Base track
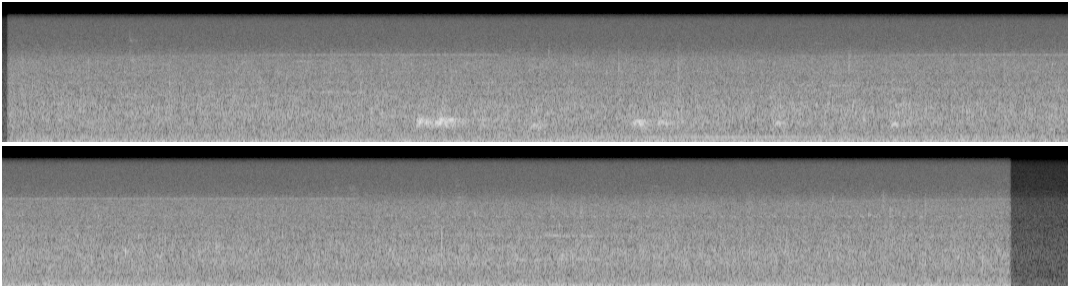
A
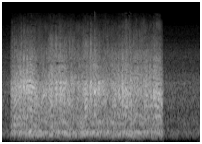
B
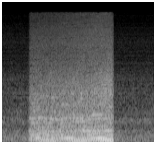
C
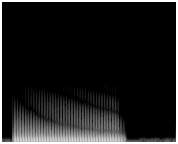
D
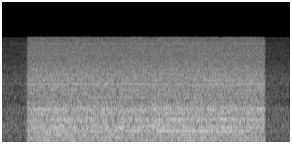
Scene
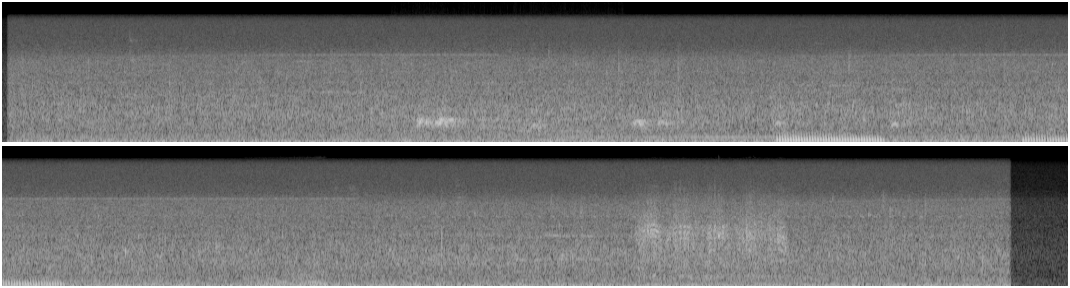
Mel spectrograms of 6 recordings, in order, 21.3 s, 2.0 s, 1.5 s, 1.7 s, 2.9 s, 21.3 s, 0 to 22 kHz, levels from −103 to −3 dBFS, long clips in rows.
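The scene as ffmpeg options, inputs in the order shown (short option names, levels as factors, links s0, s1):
-filter_complex "[3:a]asplit=2[s0][s1];[0:a]volume=0.355[s2];[4:a]asoftclip=type=hard:threshold=0.0562,atrim=end=2.88,asetpts=PTS-STARTPTS,volume=0.178,afade=t=in:d=0.004:c=hsin,afade=t=out:st=2.876:d=0.004:c=hsin,adelay=159201S[s3];[s0]atrim=end=1.74,asetpts=PTS-STARTPTS,volume=0.891,afade=t=in:d=0.004:c=hsin,afade=t=out:st=1.736:d=0.004:c=hsin,adelay=336042S[s4];[s1]atrim=end=1.74,asetpts=PTS-STARTPTS,volume=0.501,afade=t=in:d=0.004:c=hsin,afade=t=out:st=1.736:d=0.004:c=hsin,adelay=10080[s5];[2:a]atrim=end=1.52,asetpts=PTS-STARTPTS,volume=0.178,afade=t=in:d=0.004:c=hsin,afade=t=out:st=1.516:d=0.004:c=hsin,adelay=12800[s6];[1:a]atrim=end=1.98,asetpts=PTS-STARTPTS,volume=0.75,afade=t=in:d=0.004:c=hsin,afade=t=out:st=1.976:d=0.004:c=hsin,adelay=16900[s7];[s2][s3][s4][s5][s6][s7]amix=inputs=6:normalize=0"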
